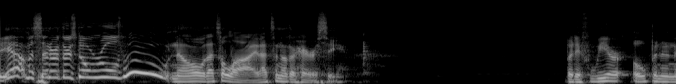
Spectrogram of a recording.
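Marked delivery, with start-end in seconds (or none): 0.0-1.7 squealing high party voice, whooping; mock carefree sinner. Preacher mocking a sinner who says anything goes, high and whooping. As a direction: ham up a reckless partier with a woo. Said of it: "He shouldn't say".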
